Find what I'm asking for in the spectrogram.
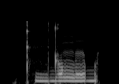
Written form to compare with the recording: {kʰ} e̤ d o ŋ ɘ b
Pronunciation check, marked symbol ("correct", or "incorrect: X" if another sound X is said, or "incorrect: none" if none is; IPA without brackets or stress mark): correct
